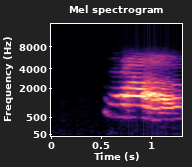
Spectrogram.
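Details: A pet male domestic cat indoors meows during a live story reading and is said to like that part of the story; one drawn-out harmonic meow lasting about a second, with no other sounds.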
